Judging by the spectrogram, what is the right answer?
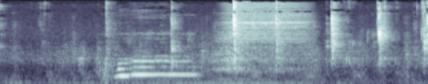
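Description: A person gives a short, held 'mmm' hum of approval about a second in, tasting a mouthful of chow mein. It is followed by soft eating noises: mouth clicks and smacks, a few sharp ones.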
